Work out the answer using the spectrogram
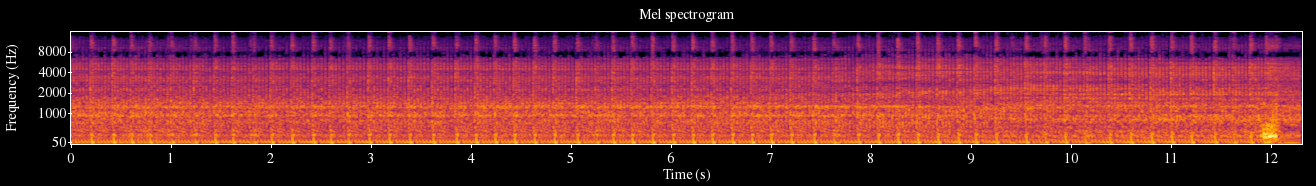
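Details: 2017 Beta 300RR two-stroke at idle with a fast, even rattling knock on the idle beat; piston slap suspected, not confirmed.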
